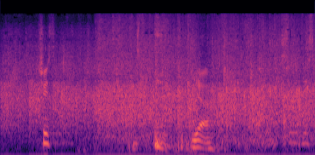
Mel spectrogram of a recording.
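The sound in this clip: Audience applause at a gathering, a dense, steady patter of clapping that carries through the whole stretch, with voices speaking over it.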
